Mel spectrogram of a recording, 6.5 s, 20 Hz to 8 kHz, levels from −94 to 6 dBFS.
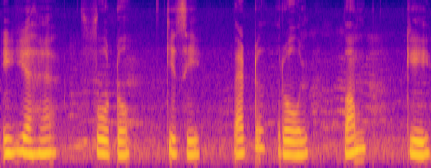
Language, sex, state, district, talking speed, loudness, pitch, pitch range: Hindi, female, Haryana, Rohtak, 55 wpm, -14 LUFS, 210 Hz, 200-235 Hz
